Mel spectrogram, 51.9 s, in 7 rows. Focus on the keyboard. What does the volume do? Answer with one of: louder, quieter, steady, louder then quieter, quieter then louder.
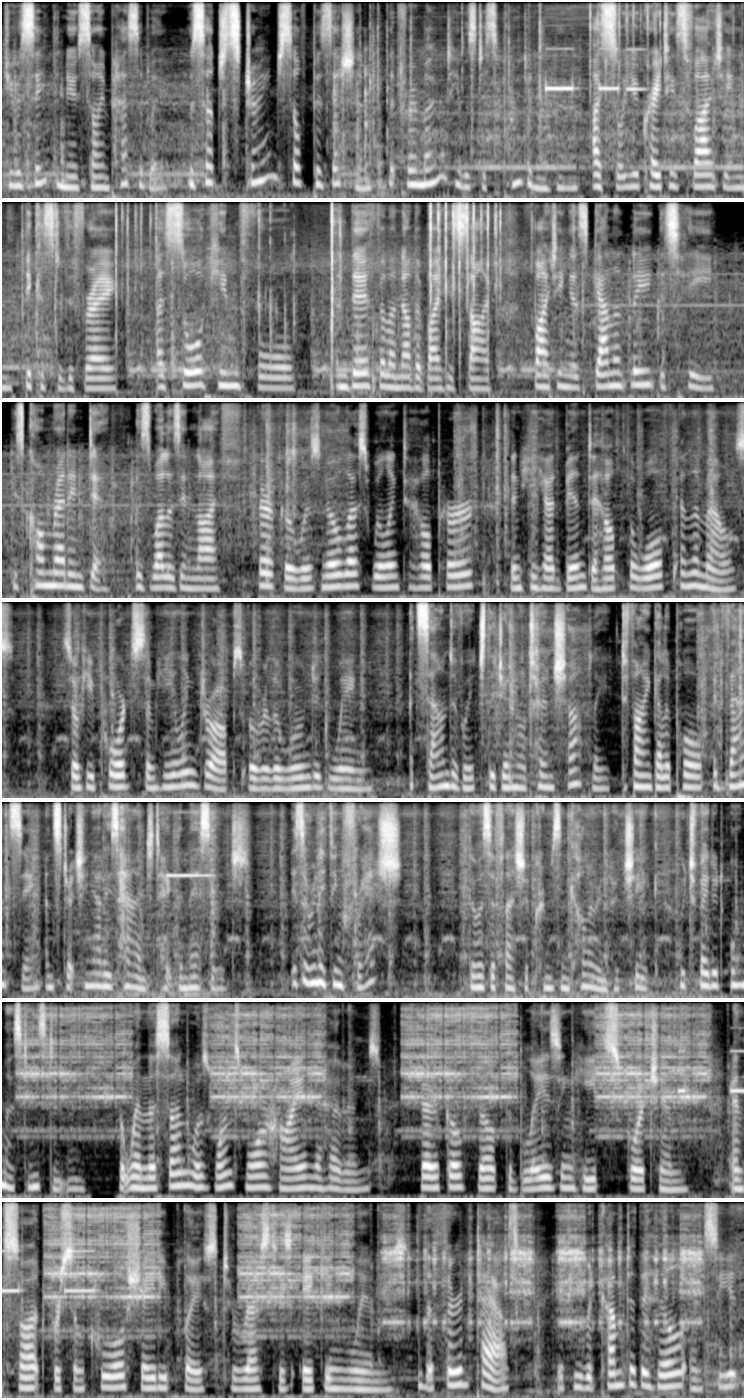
louder then quieter.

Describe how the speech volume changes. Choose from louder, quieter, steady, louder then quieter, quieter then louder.
steady.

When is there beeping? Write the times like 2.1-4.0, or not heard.
5.4-6.5, 30.4-31.9, 43.9-46.0.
